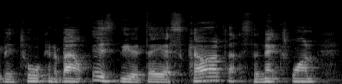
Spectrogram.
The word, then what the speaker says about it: Odysseus: And on the draw, your Odysseus card, that's how you say it, wherever it is, costs minus 1 permanently.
